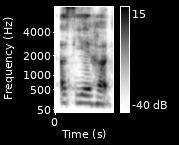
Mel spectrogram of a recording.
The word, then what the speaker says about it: अस्येह: So Asyeha, just remember to pronounce the ha also.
